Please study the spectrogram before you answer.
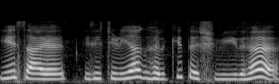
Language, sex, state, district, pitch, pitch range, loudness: Hindi, female, Uttar Pradesh, Jalaun, 265 Hz, 250-310 Hz, -17 LUFS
